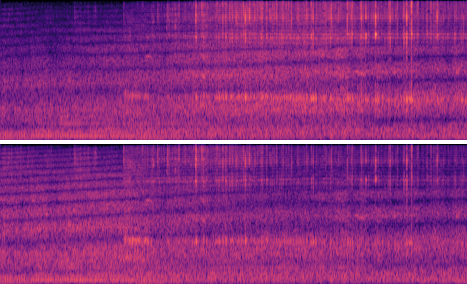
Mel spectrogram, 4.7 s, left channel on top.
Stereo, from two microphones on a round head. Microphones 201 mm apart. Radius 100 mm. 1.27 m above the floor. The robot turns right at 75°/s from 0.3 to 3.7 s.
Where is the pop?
60° right (ahead or behind); by 4.7 s 55° left (ahead or behind).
